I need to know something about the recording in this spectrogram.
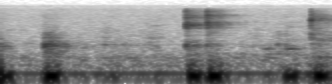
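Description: About six faint computer-mouse clicks, short and separate, two of them in a quick pair a little after the first second, as the lecture slide is advanced.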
